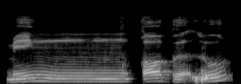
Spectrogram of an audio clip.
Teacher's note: nun sukun bertemu dengan huruf q bacaan Ikhfa dibaca samarsamar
